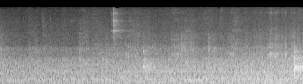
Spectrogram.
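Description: Steady rumbling background noise that slowly grows louder, with a few faint clicks.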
